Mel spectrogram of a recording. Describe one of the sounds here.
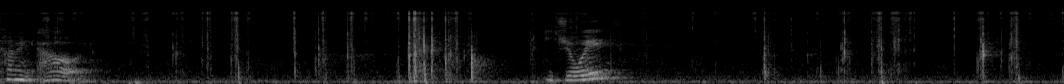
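Playing cards riffle and flick as a deck is shuffled.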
